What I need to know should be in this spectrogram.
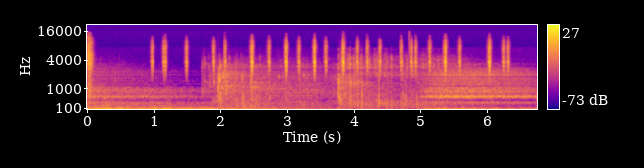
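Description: Short soft clicks tick in quick succession.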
